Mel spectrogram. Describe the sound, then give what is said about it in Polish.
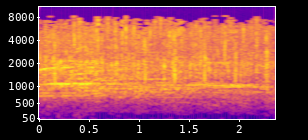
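Crowd applause for a bishop at a church gathering after a rosary prayer and before his concert: a fairly faint, continuous wash of many hands clapping, even and unbroken throughout. “Brawa dla księdza biskupa!”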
